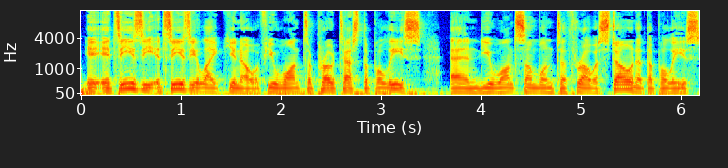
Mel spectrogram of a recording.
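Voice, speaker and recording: A man speaks in a plain, everyday voice at a fairly quick pace. His pitch is fairly low, with ordinary pitch variation. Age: 30s. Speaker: podcast guest, voice performer. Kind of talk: casual chat.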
